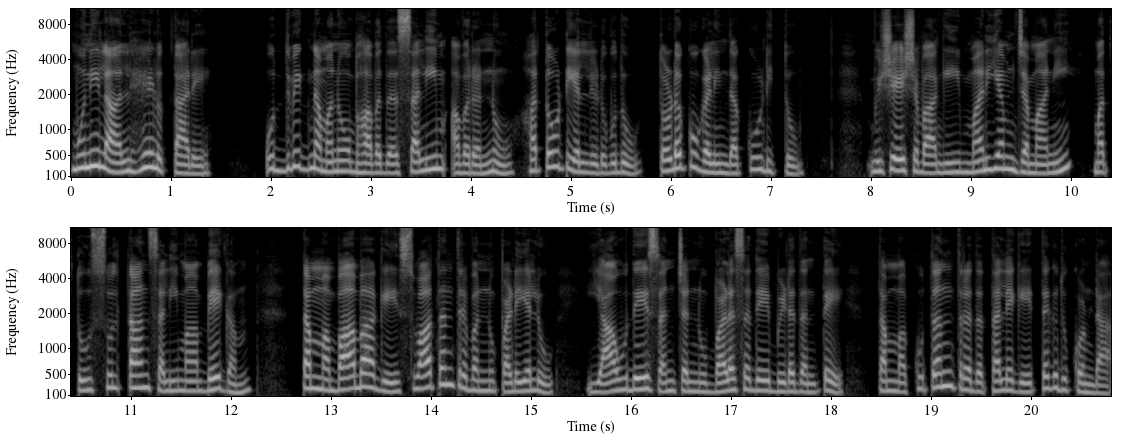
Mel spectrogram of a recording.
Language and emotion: Kannada, neutral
